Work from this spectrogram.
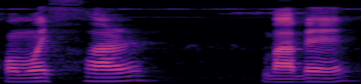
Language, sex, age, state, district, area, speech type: Assamese, male, 45-60, Assam, Majuli, rural, read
